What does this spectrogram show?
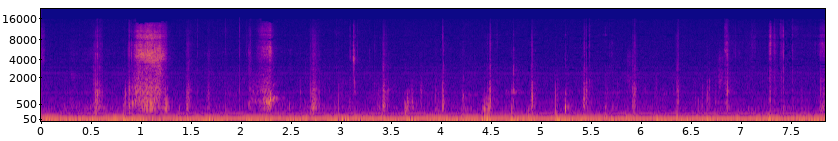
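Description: Close-miked eating sounds as the hard teal shell of an ice cream bar is bitten and chewed: a louder crunch about a second in, then irregular crackling clicks of the coating breaking in the mouth, over a steady low hum.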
